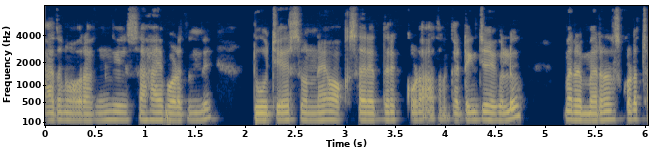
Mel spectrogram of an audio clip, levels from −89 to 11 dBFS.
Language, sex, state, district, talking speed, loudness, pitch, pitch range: Telugu, male, Andhra Pradesh, Srikakulam, 180 wpm, -17 LUFS, 140 Hz, 135-145 Hz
